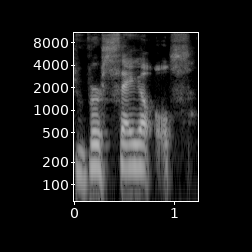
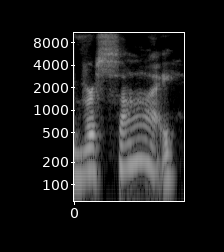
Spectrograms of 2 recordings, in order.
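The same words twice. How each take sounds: First: The ending sounds like the word 'sales'. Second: The ending does not sound like 'sales'. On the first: "but it's pronounced Versailles" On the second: "There is a Versailles in Kentucky"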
